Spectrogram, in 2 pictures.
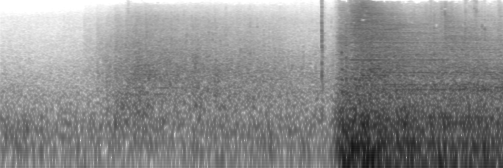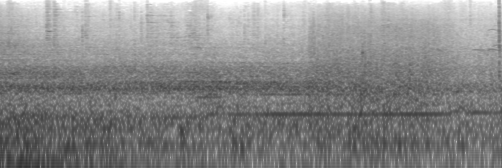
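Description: Sea waves wash and roll against a rocky shore.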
